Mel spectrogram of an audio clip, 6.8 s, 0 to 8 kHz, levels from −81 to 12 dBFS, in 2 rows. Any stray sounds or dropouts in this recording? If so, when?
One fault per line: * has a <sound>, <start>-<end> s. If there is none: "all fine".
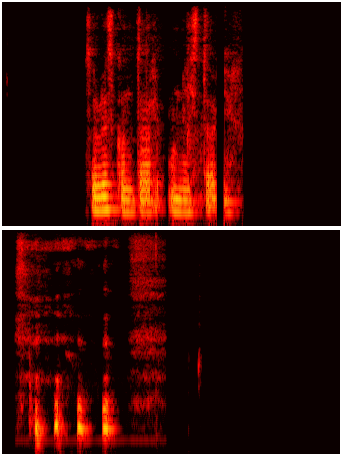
* has a dropout, 2.1-2.2 s
* has a laugh, 3.5-5.0 s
